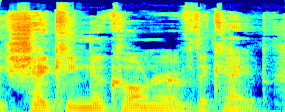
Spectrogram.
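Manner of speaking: ordinary delivery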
